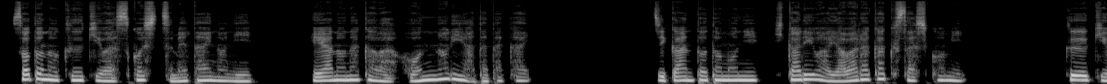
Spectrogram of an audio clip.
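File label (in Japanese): 落ち着き, ナレーション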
